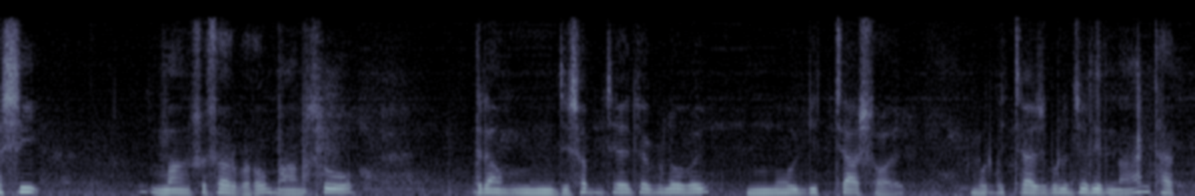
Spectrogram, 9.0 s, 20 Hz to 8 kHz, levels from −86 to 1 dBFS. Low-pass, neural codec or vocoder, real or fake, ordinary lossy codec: 7.2 kHz; codec, 16 kHz, 0.8 kbps, ZipCodec; fake; MP3, 64 kbps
